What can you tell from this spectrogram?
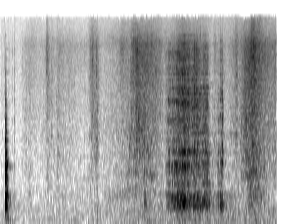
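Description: A brass oil lamp is set down on a metal workbench top with a single sharp knock, followed by a couple of light clicks. Then come about three seconds of scraping and rubbing in uneven surges, which stop abruptly near the end.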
